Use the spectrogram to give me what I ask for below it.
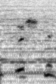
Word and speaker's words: कृष्ण: देखो जैसे हम इंग्लिश में लिखते हैं KRSHNA, तो कृष्णा बोलते हैं ना, not is na, it is rana, कृष्ण।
